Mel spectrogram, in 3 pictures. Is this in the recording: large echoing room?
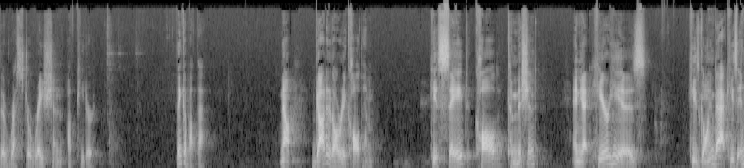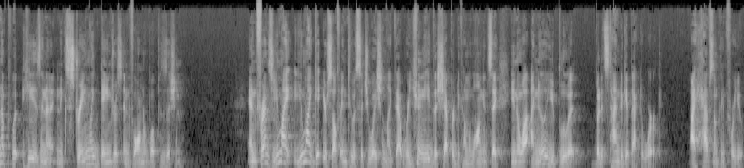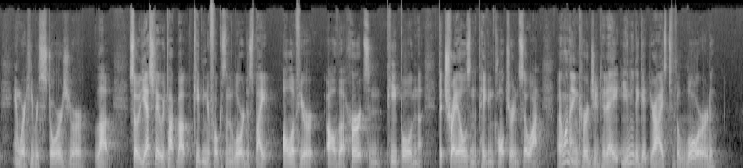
yes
